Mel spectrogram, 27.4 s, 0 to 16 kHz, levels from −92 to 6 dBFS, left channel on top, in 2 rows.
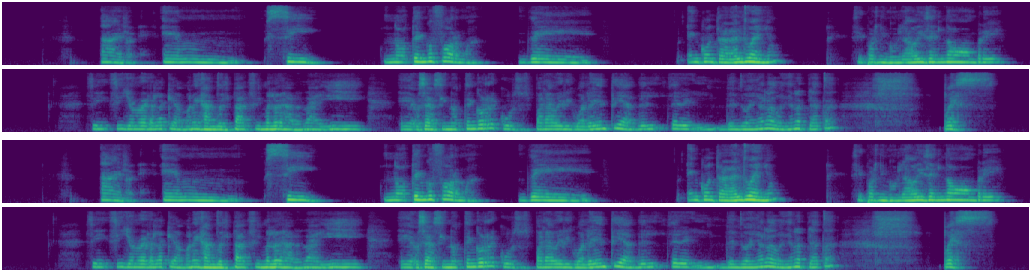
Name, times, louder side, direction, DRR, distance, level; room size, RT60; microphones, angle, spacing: voice 1, 1.3-1.8 2.1-4.3 5.1-6.4 6.9-7.9 9.1-10.4 11.4-13.4 14.9-18.7 19.0-25.9 26.3-26.8, right 2 dB, 35° right, 0.7 m, -25 dB
6.8 x 3.0 x 5.8 m
head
